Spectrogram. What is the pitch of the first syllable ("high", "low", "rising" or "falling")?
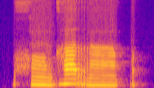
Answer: low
